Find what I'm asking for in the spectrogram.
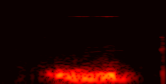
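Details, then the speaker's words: A single low, rumbling, rough vibrating breath of about a second from a dog snoring in a quiet room. "so and if you hear the snoring behind that's my dog molly so it's not me"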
